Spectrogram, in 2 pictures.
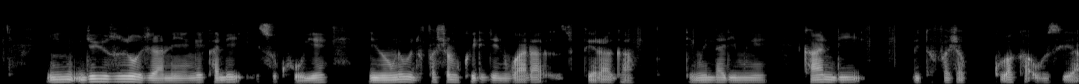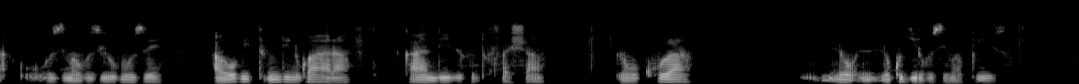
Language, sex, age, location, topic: Kinyarwanda, male, 18-24, Musanze, agriculture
